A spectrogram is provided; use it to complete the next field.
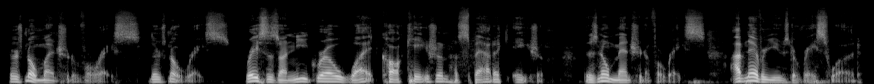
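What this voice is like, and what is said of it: Imitates another person's voice. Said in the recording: “in my best Don Blankenship impression.”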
